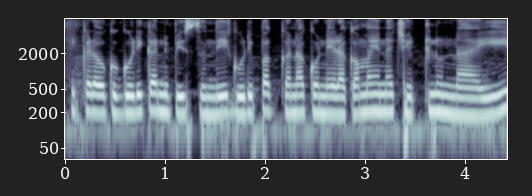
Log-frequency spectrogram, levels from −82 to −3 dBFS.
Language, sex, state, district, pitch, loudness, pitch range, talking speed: Telugu, female, Telangana, Hyderabad, 195 Hz, -16 LUFS, 190-205 Hz, 150 wpm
